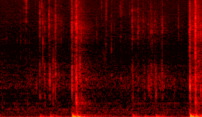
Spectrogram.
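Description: Keys clatter on a computer keyboard as someone types notes in a Mac note-taking app, giving quick bursts of clicks with a couple of heavier thumps of a larger key.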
